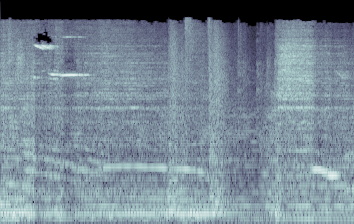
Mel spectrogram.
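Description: Live rock band playing: electric guitars, bass and drum kit, with several loud drum strikes in the second half and a brief dip in level about three seconds in.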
